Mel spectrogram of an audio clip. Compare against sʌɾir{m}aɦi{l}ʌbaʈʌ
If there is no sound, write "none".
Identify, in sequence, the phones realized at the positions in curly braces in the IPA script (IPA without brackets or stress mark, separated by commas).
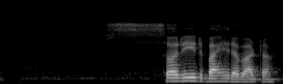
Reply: b, ɾ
